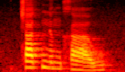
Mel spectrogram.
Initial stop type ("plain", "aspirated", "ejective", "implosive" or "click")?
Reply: plain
